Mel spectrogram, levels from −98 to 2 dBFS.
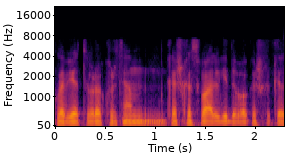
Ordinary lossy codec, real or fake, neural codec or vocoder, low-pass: Opus, 32 kbps; real; none; 7.2 kHz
